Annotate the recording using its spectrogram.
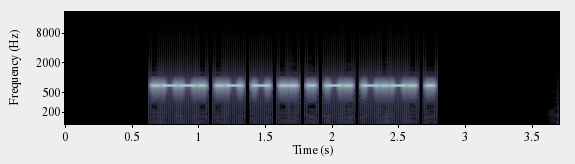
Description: Morse code, heard as a keyed tone, about 36 wpm, 700 Hz. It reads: PATIENCE
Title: Sentences from Top 1300 Words - New Word Drill Alt - 35wpm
